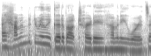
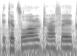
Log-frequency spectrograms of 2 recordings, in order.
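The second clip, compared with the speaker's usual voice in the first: ordinary talk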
